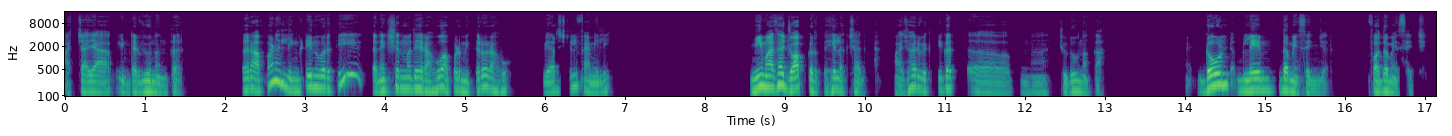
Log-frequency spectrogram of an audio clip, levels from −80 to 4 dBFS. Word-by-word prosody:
आजच्या 105 Hz, +5 st, -4 dB
या 115 Hz, -1 st, 0 dB
इंटरव्ह्यू 120 Hz, -1 st, -2 dB
नंतर 100 Hz, -4 st, -5 dB, 0.8 s
तर 145 Hz, -, +1 dB
आपण 155 Hz, -, +3 dB
LinkedInवरती 160 Hz, -, 0 dB, 0.3 s
कनेक्शनमध्ये 150 Hz, +5 st, 0 dB
राहू, 130 Hz, +2 st, 0 dB
आपण 140 Hz, -4 st, 0 dB
मित्र 140 Hz, +9 st, -1 dB
राहू. 125 Hz, -5 st, -3 dB, 0.5 s
We 110 Hz, -, -3 dB
R 115 Hz, -, -2 dB
still 170 Hz, +3 st, -6 dB
family. 115 Hz, 0 st, -4 dB, 1.8 s
मी 155 Hz, +6 st, +6 dB
माझा 170 Hz, +3 st, +7 dB
जॉब 155 Hz, +2 st, +8 dB
करतोय 135 Hz, -7 st, -4 dB
हे 145 Hz, -, +2 dB
लक्षात 130 Hz, -, -6 dB
घ्या. -, -, -20 dB, 0.2 s
माझ्यावर 140 Hz, -, -2 dB
व्यक्तिगत 145 Hz, +3 st, -3 dB, 0.2 s
अ, 105 Hz, -4 st, -8 dB
म 100 Hz, -1 st, -12 dB, 0.2 s
चिडू 115 Hz, +2 st, -3 dB
नका. 95 Hz, -, -9 dB, 1.1 s
अ, -, -, -20 dB, 0.3 s
don't 195 Hz, +3 st, +7 dB
blame 135 Hz, +1 st, +4 dB
the -, -, +4 dB
messenger, 85 Hz, -7 st, -7 dB, 0.5 s
four -, -, +2 dB
the 125 Hz, -, 0 dB
message. 90 Hz, -, -9 dB
130 Hz, 130 wpm, -24 LUFS, 110-150 Hz, 1.8 s, जॉब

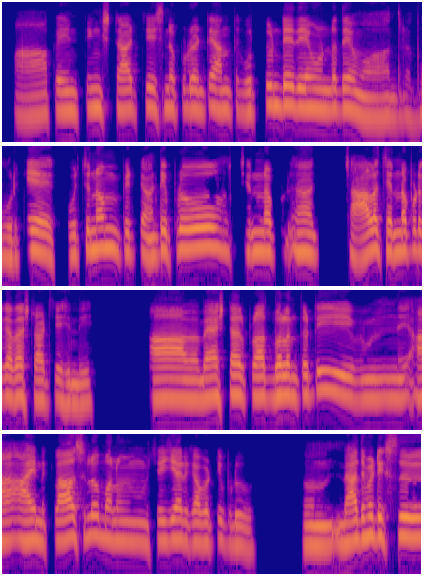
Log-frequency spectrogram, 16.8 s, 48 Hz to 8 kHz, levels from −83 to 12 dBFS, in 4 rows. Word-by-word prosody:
ఆహ్, 130 Hz, +2 st, -5 dB
painting 155 Hz, +2 st, -3 dB
start 160 Hz, -1 st, -2 dB
చేసినప్పుడంటే 165 Hz, 0 st, -4 dB
అంత 160 Hz, -2 st, -6 dB
గుర్తుండేదేమి 175 Hz, +3 st, +1 dB
ఉండదేమో 165 Hz, -4 st, -1 dB, 0.2 s
అందులో. 125 Hz, 0 st, -11 dB, 0.2 s
ఊరికే 140 Hz, +7 st, +1 dB, 0.3 s
కూర్చున్నాం 185 Hz, +6 st, 0 dB, 0.2 s
పెట్టాం. 165 Hz, -1 st, -3 dB
అంటే 145 Hz, -, 0 dB
ఎప్పుడో 190 Hz, +1 st, +1 dB, 0.6 s
చిన్నప్పుడు 175 Hz, 0 st, -2 dB
ఆహ్, 170 Hz, -2 st, +1 dB, 0.4 s
చాలా 150 Hz, +7 st, +5 dB
చిన్నప్పుడు 180 Hz, +2 st, +1 dB
కదా! 165 Hz, +1 st, +3 dB
స్టార్ట్ 150 Hz, -4 st, -2 dB
చేసింది. 135 Hz, -2 st, -3 dB, 0.7 s
ఆహ్, 160 Hz, -1 st, +4 dB
మాస్టరూ 170 Hz, +2 st, +3 dB
ప్రోద్బలం 170 Hz, +1 st, +3 dB
తోటి 180 Hz, +5 st, 0 dB, 0.4 s
హ్మ్. 155 Hz, +1 st, -3 dB, 0.5 s
ఆహ్, 170 Hz, +1 st, +2 dB
ఆ -, -, +5 dB
ఆయన 170 Hz, -1 st, +3 dB
క్లాసులో 185 Hz, +4 st, +3 dB
మనం 170 Hz, -1 st, -1 dB, 0.3 s
చెయ్యాలి 170 Hz, -1 st, +1 dB
కాబట్టి 155 Hz, 0 st, -2 dB
ఇప్పుడు 145 Hz, -1 st, -5 dB, 0.6 s
హ్మ్, 140 Hz, 0 st, +1 dB, 0.2 s
మ్యాథమెటిక్సు 195 Hz, +3 st, +4 dB
165 Hz, 125 wpm, -25 LUFS, 155-175 Hz, 0.7 s, చాలా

